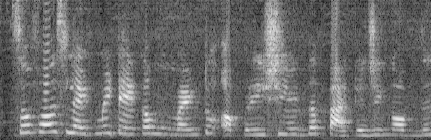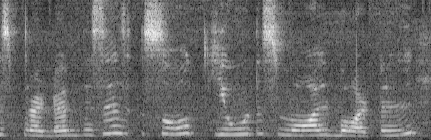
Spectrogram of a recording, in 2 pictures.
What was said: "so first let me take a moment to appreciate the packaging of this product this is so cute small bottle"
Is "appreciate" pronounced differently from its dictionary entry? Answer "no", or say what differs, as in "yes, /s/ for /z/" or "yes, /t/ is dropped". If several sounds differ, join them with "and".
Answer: no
